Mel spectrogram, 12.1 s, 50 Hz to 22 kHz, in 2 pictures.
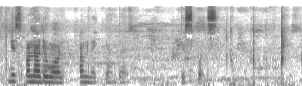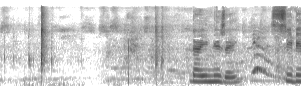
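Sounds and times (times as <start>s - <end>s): plastic dvd case clicking: 4.5s - 7.2s.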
